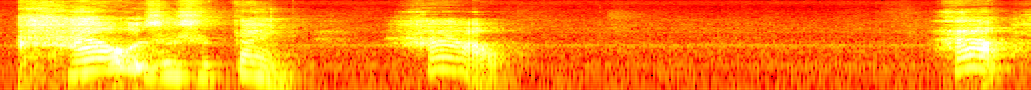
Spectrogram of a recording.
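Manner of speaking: high, soft, exasperated how; pleading with the universe in disbelief; baffled disbelief. Retold or imitated. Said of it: "And I'm like".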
